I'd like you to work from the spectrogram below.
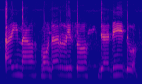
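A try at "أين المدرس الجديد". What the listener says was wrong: Ainal. Nah. Diperjelas alif lamnya. Mohon sekali lagi diperjelas alif lamnya. Ainal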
